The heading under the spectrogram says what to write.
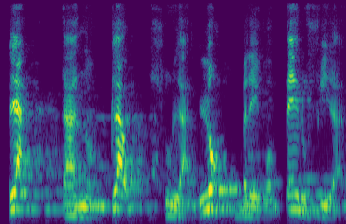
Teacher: llevan la fuerza de voz en la antepenúltima sílaba y siempre se van a tildar. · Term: palabras esdrújulas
